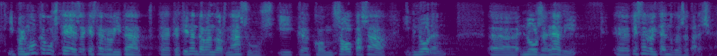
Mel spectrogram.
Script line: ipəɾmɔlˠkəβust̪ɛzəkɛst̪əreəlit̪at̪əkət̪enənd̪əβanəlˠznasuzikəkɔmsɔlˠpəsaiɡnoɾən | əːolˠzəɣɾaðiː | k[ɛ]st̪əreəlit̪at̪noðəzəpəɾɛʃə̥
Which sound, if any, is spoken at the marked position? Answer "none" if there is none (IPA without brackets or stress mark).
ɛ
